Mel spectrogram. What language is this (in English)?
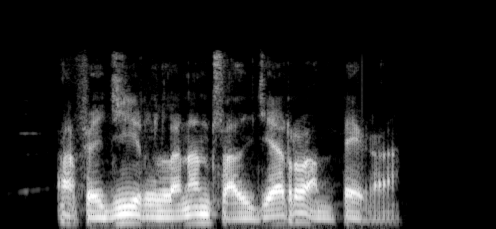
Catalan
